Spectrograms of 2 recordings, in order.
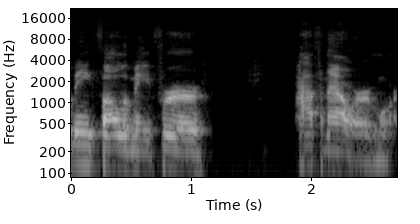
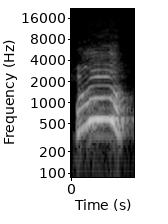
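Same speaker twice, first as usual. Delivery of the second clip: sharp, very high yelp; startled embarrassed yelp; 5 dB louder than usual. Real, not acted. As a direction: let out a sudden high yelp. Embarrassed outburst at the memory.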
